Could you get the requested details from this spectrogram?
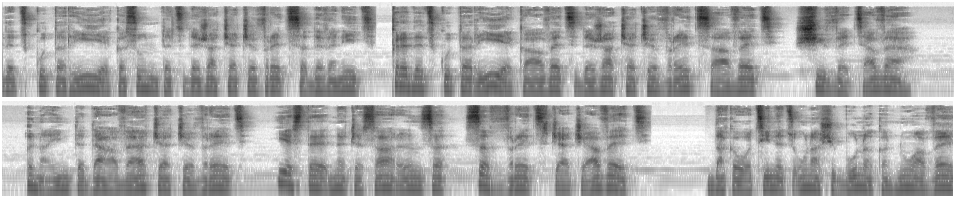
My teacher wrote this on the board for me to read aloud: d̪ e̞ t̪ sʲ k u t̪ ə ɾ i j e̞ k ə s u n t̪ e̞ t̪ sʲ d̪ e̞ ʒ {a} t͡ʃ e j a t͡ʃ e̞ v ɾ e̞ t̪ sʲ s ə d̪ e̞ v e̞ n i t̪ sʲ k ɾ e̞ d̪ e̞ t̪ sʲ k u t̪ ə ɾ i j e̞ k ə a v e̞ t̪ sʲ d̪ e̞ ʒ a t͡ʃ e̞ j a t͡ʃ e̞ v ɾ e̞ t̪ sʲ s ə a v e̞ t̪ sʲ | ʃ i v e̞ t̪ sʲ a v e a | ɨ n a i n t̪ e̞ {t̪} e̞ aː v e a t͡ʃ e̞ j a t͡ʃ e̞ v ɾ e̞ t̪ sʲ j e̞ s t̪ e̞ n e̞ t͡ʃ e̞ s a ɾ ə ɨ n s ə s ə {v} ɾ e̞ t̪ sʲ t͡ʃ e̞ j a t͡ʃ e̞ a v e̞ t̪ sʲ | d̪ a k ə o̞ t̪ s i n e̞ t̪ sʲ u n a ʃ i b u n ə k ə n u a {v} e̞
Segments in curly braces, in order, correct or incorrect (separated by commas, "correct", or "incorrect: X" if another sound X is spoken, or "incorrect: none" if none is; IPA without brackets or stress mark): correct, incorrect: d̪, correct, correct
